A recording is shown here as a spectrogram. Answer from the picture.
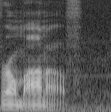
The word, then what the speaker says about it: Romanov: Apparently it's pronounced Romanov, which is weird.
